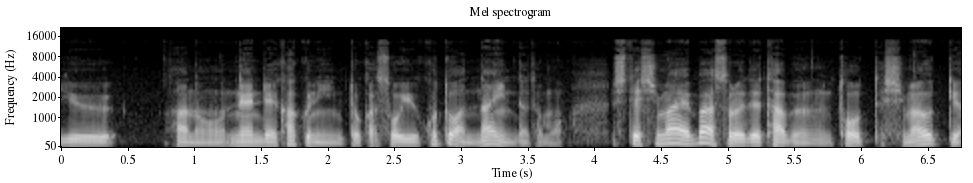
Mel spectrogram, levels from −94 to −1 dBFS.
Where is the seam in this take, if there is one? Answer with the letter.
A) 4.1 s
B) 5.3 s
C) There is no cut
A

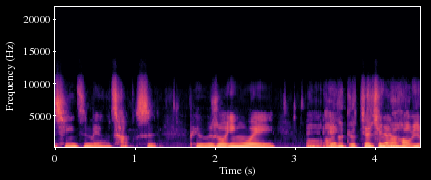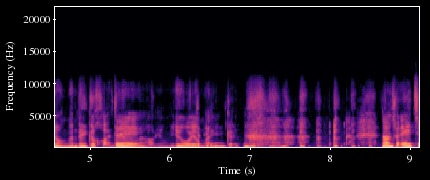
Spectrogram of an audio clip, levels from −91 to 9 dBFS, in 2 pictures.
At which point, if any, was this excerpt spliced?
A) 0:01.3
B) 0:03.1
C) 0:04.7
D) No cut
B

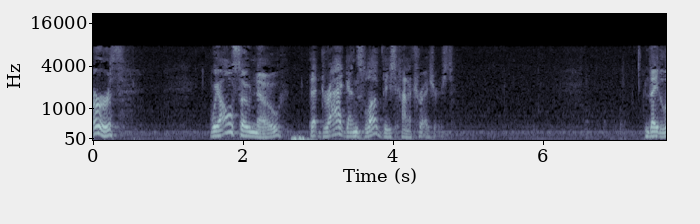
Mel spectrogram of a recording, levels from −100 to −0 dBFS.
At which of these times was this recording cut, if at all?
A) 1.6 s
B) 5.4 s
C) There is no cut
C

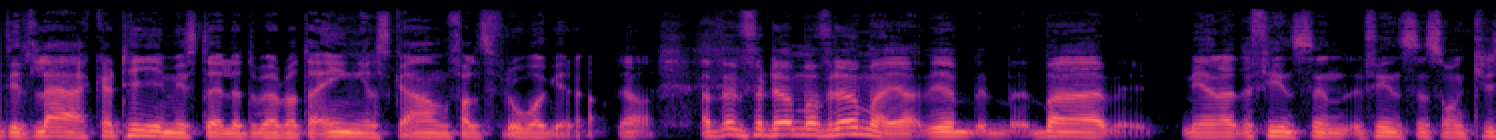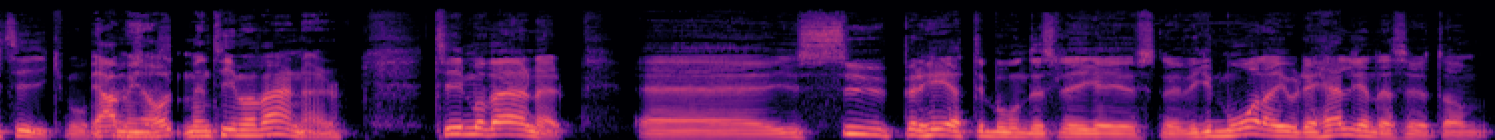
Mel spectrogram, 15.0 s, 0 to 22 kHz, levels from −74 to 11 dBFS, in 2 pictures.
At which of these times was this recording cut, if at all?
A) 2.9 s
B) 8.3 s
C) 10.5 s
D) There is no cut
B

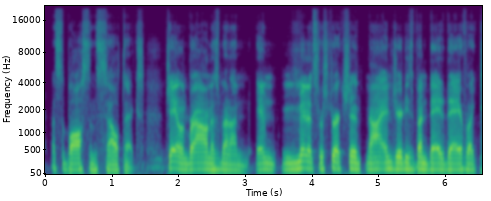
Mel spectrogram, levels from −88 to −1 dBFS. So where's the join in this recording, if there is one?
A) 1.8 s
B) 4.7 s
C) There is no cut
B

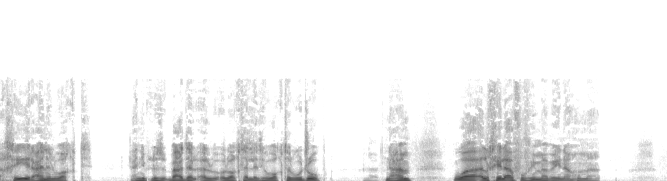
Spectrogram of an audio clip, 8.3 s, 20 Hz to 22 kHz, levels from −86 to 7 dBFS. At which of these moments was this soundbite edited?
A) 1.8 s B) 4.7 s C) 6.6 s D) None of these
A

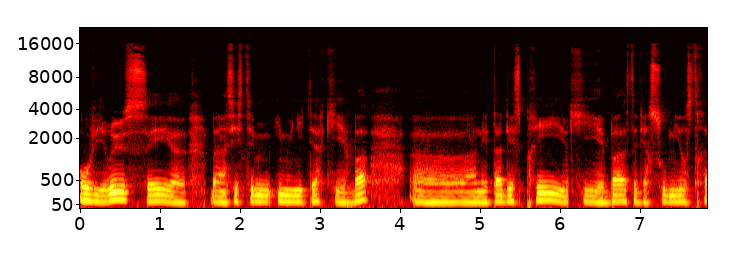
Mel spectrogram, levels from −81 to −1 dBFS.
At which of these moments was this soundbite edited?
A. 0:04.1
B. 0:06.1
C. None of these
B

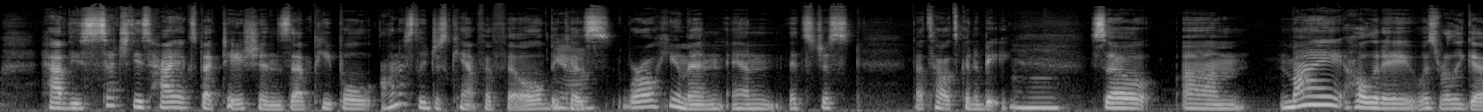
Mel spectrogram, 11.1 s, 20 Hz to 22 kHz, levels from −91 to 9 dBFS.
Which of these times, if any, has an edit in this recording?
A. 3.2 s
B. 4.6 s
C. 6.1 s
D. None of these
D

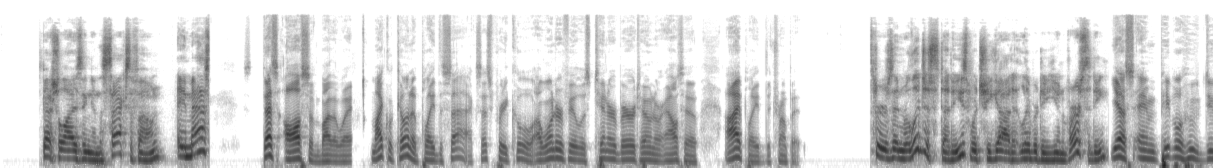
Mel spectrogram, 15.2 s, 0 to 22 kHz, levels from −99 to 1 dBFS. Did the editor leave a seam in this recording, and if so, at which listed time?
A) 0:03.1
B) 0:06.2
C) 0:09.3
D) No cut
C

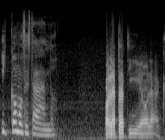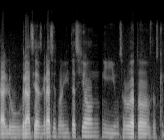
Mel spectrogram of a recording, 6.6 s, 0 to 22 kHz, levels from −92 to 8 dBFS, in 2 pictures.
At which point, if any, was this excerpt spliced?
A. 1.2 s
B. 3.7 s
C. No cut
C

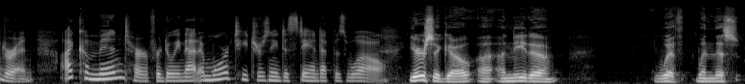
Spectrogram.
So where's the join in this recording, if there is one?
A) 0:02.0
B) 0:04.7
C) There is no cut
C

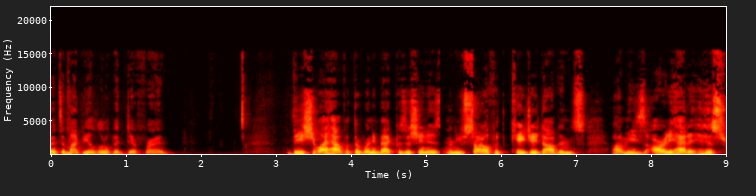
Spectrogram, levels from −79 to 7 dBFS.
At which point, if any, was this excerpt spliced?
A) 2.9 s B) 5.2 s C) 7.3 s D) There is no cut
B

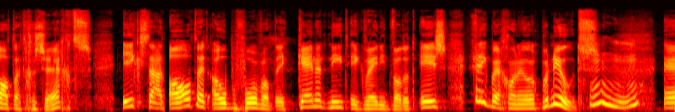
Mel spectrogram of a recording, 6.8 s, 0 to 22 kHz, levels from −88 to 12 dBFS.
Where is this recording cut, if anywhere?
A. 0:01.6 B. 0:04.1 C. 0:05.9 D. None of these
A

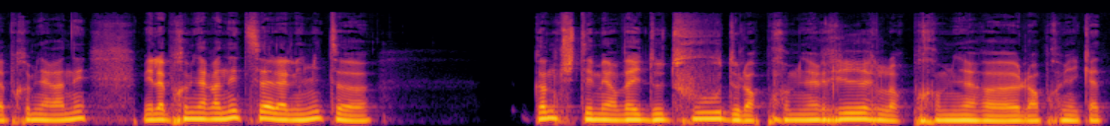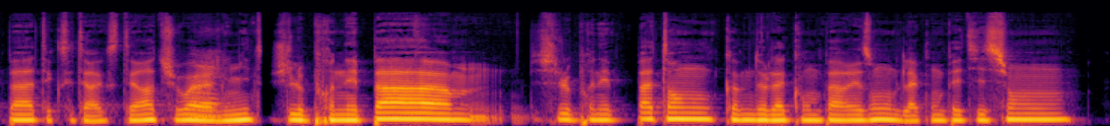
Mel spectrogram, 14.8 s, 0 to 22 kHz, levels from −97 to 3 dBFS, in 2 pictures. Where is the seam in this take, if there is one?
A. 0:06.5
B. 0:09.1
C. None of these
B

